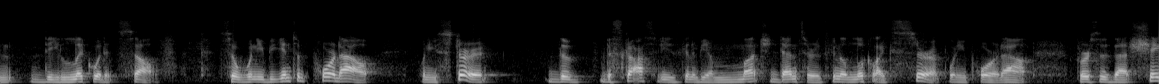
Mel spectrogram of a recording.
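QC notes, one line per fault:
3.07–3.16 s, burst of packet loss: about 60 ms of concealment extends and fades the preceding sound, then 60 ms of audio is skipped before playback resumes.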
